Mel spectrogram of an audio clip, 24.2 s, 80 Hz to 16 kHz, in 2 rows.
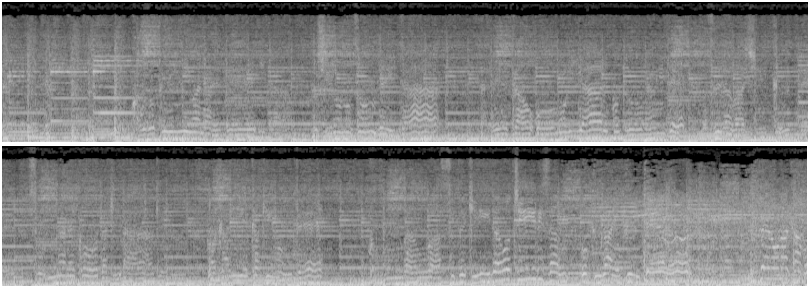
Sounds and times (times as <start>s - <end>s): Music: 0.0s - 24.1s.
